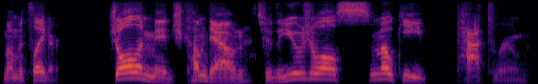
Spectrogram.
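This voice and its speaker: Dull lo-fi sound, male narrator, unhurried, lively pitch, screenplay reading. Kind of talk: reading screenplay stage directions.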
